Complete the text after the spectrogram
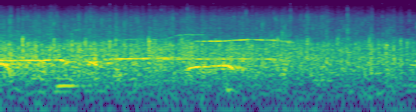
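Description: Steady audience applause for a nylon-string guitarist, a dense wash of clapping hands at an even, fairly loud level, with a few faint whistles rising above it.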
